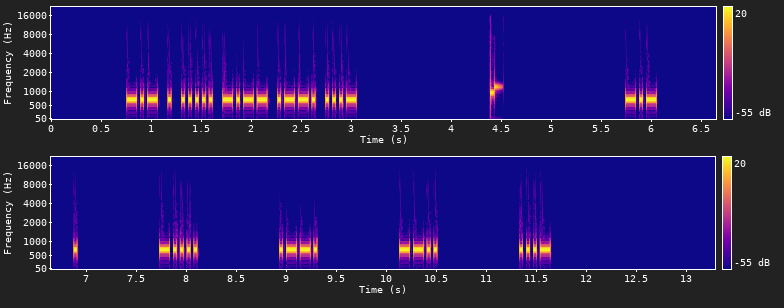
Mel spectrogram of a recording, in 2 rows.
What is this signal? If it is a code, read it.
Morse code, heard as a keyed tone, about 36 wpm, spaced as for 15 wpm, 700 Hz. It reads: KE5YPV KE6PZV
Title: USA Call Signs - 6 Characters - 8x Character Spacing - 35wpm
